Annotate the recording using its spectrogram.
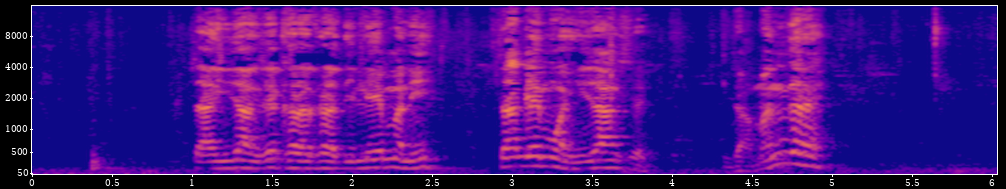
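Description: A man speaks loudly and with animation close by.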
